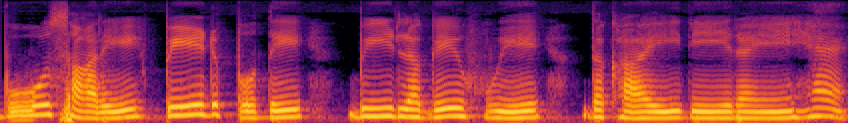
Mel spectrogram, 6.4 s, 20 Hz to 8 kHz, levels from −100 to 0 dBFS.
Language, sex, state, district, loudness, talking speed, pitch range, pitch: Hindi, male, Punjab, Fazilka, -14 LUFS, 105 wpm, 150-190 Hz, 165 Hz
